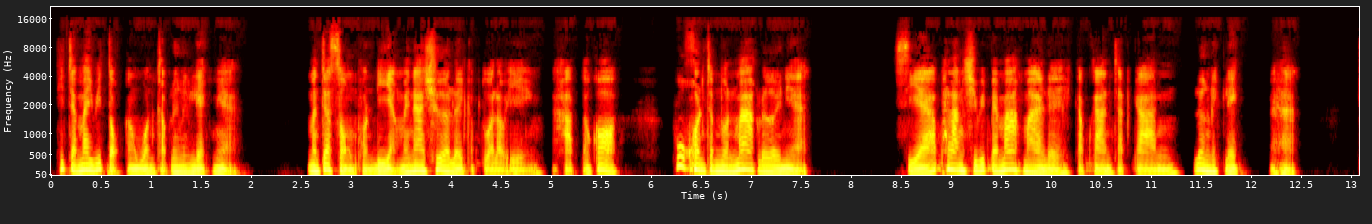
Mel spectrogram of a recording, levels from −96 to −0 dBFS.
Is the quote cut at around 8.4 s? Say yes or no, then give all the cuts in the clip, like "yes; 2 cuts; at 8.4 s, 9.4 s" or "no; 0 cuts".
no; 2 cuts; at 5.0 s, 11.3 s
